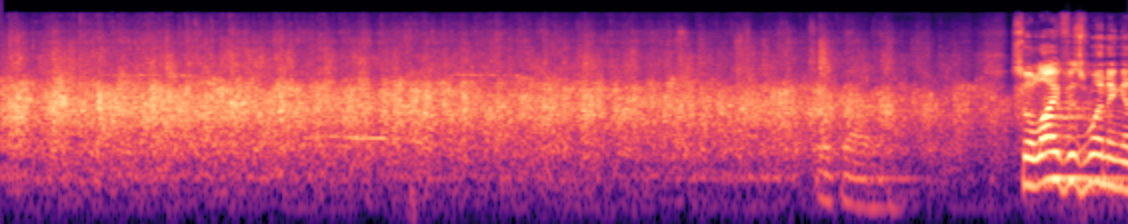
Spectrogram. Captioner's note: applause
